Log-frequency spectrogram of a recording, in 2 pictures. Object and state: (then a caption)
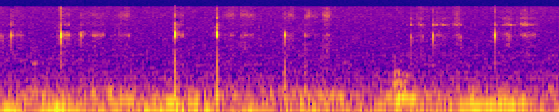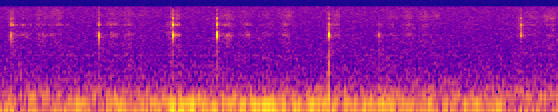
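Glass jam jar, scratched and tapped with fingernails. A small glass jar full of cranberry jam is held in one hand while long nails slowly trace and scratch over its label and glass. The result is a quiet, low, steady rustle with scattered sharp, bright ticks and clicks from the nails catching on the surface.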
